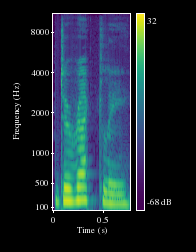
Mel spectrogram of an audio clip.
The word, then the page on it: directly: American English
